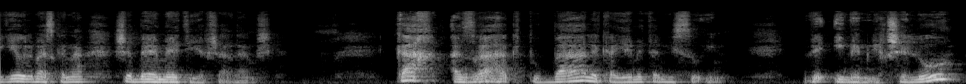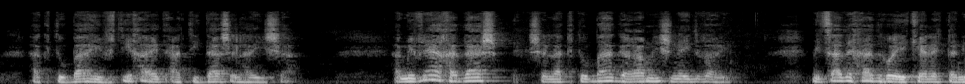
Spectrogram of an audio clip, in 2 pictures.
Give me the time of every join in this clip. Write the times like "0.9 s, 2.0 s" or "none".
none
